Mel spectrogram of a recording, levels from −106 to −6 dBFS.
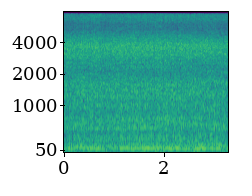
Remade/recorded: remade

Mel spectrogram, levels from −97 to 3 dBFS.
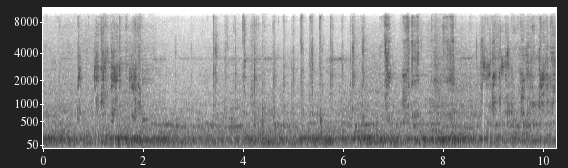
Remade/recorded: recorded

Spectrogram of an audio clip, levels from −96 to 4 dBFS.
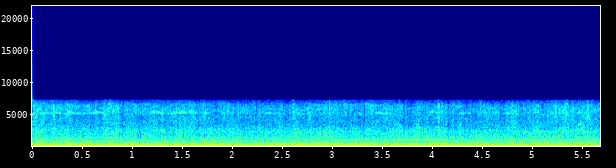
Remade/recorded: remade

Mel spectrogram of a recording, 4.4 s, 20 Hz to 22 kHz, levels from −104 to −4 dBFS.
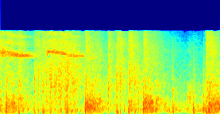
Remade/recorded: recorded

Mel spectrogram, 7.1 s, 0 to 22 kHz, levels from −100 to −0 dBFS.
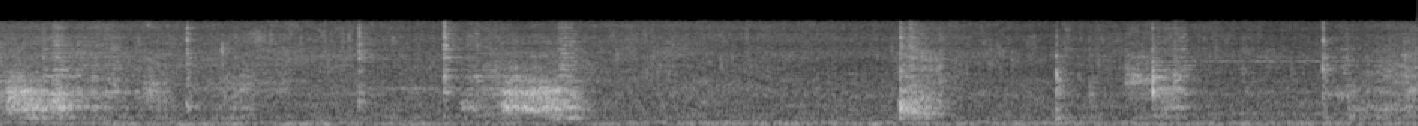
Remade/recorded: remade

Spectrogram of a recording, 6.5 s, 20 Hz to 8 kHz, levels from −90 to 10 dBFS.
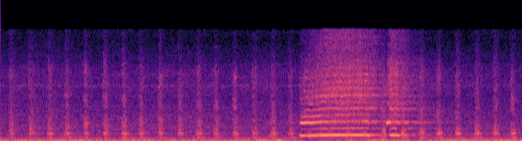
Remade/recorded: recorded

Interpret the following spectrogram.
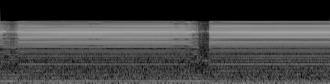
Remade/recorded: recorded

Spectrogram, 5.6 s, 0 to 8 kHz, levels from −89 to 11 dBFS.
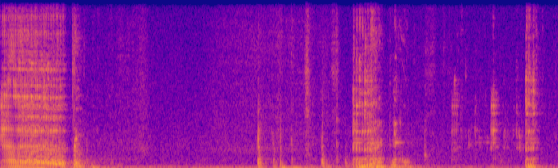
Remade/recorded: recorded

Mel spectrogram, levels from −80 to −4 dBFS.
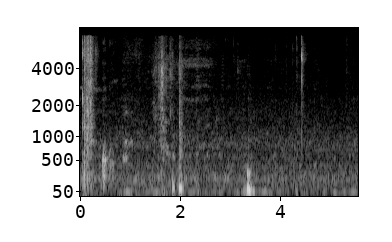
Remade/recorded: recorded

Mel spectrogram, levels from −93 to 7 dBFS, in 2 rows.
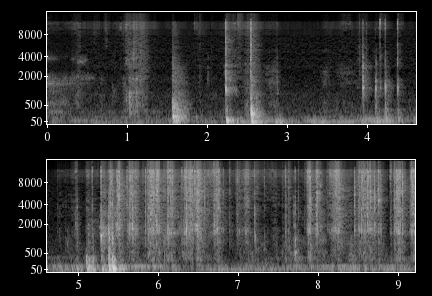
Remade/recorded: recorded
